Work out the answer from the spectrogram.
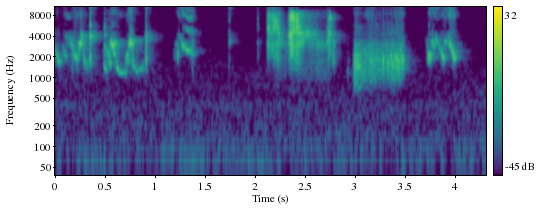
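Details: Eight-month-old male pet budgerigar practising talking, chattering in fast warbled phrases, inserting learned words between chirps, with harsh squawky bursts and sharp chirps, all high-pitched and run together.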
